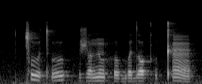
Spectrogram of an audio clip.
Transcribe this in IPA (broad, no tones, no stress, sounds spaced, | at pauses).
ǀ u tʼ u | ʒ ɔ n ũ h o ɡʷ æ d ɔ kʼ u kʼ æ̃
